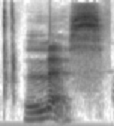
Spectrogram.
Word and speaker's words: les: This is man a short and maan long a or vis short i and vies ee long ee or les a short e and lees a short a.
